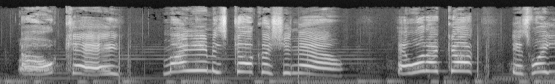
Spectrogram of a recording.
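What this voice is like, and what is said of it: Imitating Coco's voice. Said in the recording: “do her voice”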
